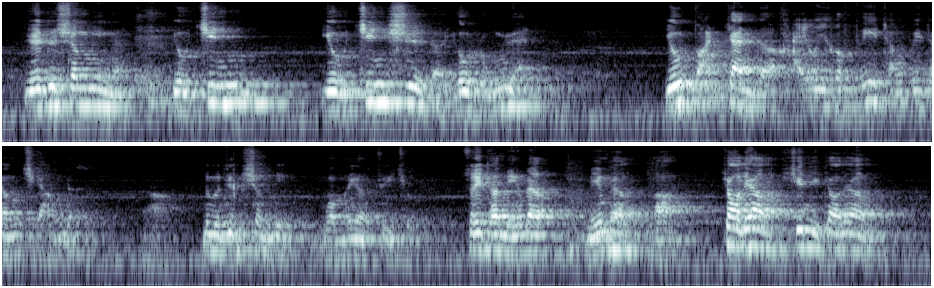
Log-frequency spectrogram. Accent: China; 我们中国人很讲究这个，其实孔子就讲这个。

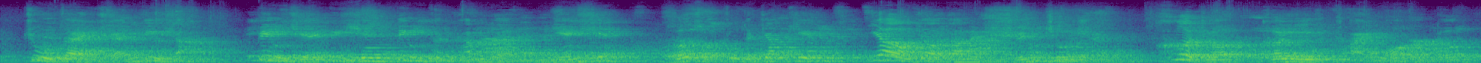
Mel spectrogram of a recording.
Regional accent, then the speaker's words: China; 我们中国人认识的神、认识的菩萨，都那都小得不得了

